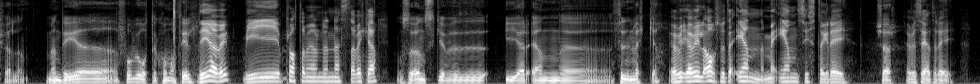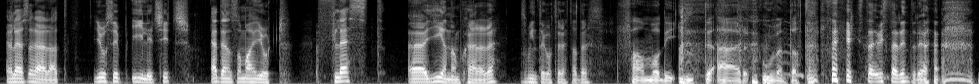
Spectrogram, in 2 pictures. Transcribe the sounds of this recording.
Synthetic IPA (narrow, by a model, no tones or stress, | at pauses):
kʰvɛ̰lːə̰n | mɛnd̪ɛfoːɾvɪoːt̪əɾkʰɔmːat̪ʰɪld̪ɛjœːɾvɪvɪpʰɾɑːt̪aɾmeːɾɔmd̪ɛnːɛst̪avɛkːa | ʔɔsɔœnskaɾvɪ | eːɾɛ̰n | fiːnvɛkːajɑːɡvɪjɑːɡvɪlɑːvslʉ̟ːt̪aʔɛnmɛ̰ʔɛnsɪst̪aɡɾɛj | ɕœːɾd̪ɛvɪlsɛjːat̪ɪld̪ɛj | jɑːɡlɛːsəɦæːɾat̪ | juːsəpɪlɪt͡ʃɪtʂ | ʔæɖɛnsɔmhaɾjʊʈː | flɛst̪ | jeːnɔmɧæːɾaɾə | sɔmɪnəhɾɡɔt̪ʰːɪlɾɛt̪ːad̪ɾɛsː | faːnvad̪ɛʔɪnt̪əʔæɾuːvɛnt̪at̪ɛɪst̪ɛvɪst̪æɖɛɪnt̪əd̪ɛ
